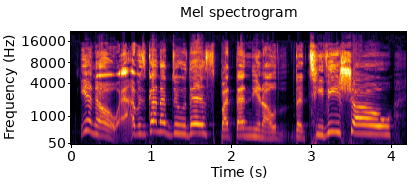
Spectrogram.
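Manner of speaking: put-on heavy, thick, laid-on New York accent. Retelling what a woman said to the speaker and Jimmy, in a thick New York accent. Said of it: "she has that thick ac- New York accent".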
